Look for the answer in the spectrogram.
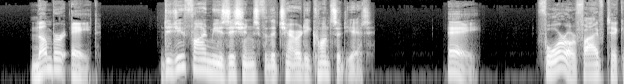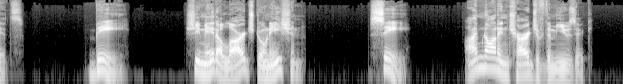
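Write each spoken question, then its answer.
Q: Did you find musicians for the charity concert yet?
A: C: I'm not in charge of the music.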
